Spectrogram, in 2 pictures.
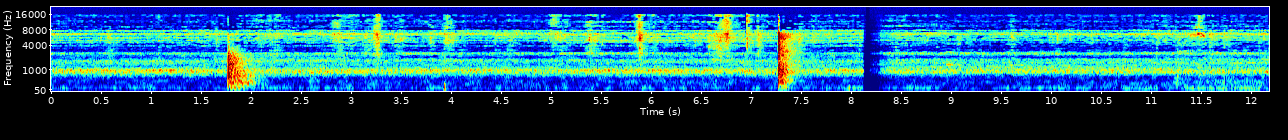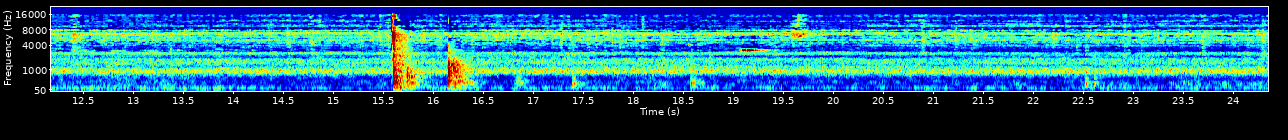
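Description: Kitchen handling sounds around a stainless steel cooking pot: a few sharp knocks, about two seconds in, about seven seconds in and a close pair near the middle, with lighter taps in between. Under them is a faint steady hum.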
